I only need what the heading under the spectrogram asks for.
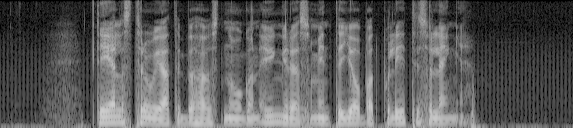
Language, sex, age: Swedish, male, 26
